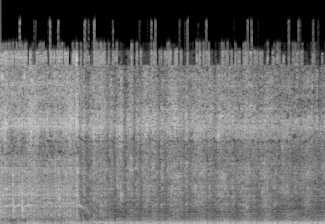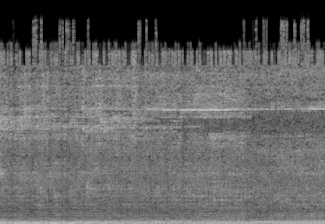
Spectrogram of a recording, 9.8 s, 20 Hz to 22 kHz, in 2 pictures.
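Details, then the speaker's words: 1989 Austin Mini 998cc A-series, sat three years. Runs unevenly with rpm hunting and sagging, no tapping or knocking. Owner suspects fuel delivery problems; the engine is otherwise sweet. "I think it's got fuel delivery problems it seems to Surge and then go off again which is not surprising given how long it's been sitting"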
